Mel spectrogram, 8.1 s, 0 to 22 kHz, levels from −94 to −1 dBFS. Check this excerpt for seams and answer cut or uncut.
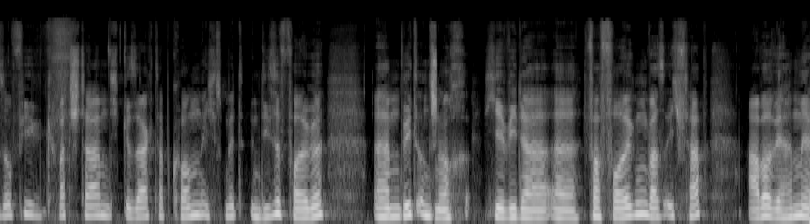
cut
